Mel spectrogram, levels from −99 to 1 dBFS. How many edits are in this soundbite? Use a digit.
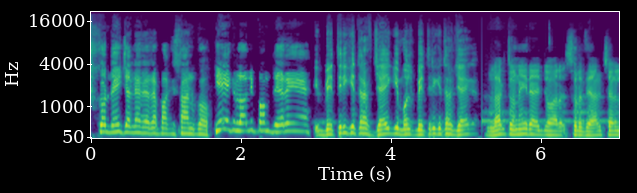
3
